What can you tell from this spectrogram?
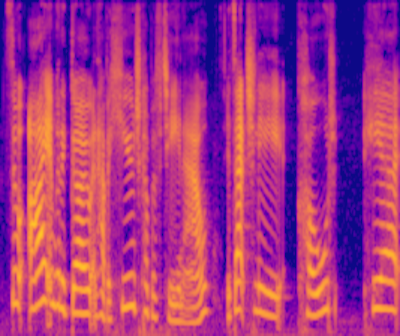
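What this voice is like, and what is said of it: British accent. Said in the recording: “a wonderful British accent”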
